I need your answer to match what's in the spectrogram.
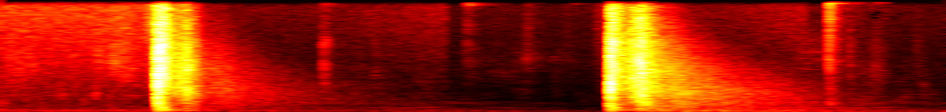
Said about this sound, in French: Ok, on enlève la sécurité. L'arme, elle est prête au tir.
